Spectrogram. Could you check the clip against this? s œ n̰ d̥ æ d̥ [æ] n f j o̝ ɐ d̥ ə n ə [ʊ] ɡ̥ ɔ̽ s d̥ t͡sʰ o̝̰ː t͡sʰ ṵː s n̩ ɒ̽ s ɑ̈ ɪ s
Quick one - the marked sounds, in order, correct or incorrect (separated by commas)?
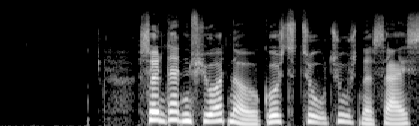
incorrect, correct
